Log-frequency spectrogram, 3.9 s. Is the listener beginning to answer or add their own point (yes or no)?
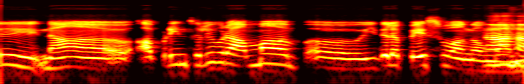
yes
